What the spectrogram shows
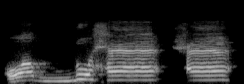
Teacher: Taklil itu merupakan bacaan antara fathah dengan kasrah, akan tetapi kecenderungannya terhadap fathah lebih banyak, sehingga disebut dengan imalah, kemiringannya itu sedikit, yang disebut dengan taklil.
